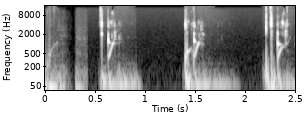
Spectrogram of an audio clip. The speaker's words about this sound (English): There's a sound like dripping water, which if you were in a studio or the recording studio and like you... Yeah, there you go. I think you would take... You know, you listen back to it and you'd be like, okay, that has to go. But they left it in.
